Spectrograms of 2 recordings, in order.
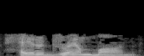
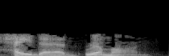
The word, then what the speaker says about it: Hadadrimmon: pronunciation is Hadadrimmon, but it could be Hadadrimmon, and either one is accurate. It's owing to how the word is divided in your translation.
